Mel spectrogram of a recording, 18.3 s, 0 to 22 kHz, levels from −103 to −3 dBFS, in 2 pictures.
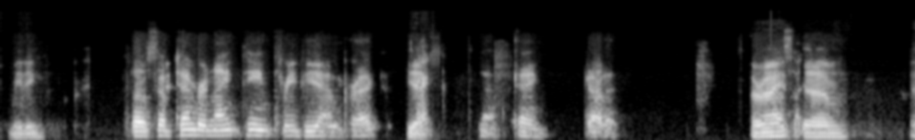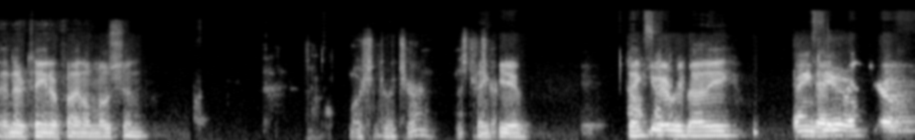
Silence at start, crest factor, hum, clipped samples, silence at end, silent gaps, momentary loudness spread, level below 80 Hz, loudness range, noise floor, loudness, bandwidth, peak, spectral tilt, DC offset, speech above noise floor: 0.1 s; 18 dB; none; under 0.1%; 0 s; none; 19 LU; -58 dBFS; 12 LU; -86 dBFS; -17 LUFS; 10.5 kHz; 0 dBFS; -7 dB/octave; under 0.1%; 69 dB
